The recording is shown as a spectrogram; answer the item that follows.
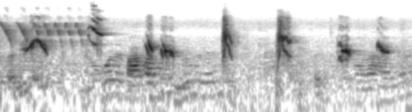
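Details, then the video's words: After moulting, a green leafbird sings to stimulate others: an opening buzzy rising warble, then separate sharp chirps and short slurred whistles spaced about half a second apart. "Kicau santai cucak ijo,,rangsangan cucak ijo selesai nyulam"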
